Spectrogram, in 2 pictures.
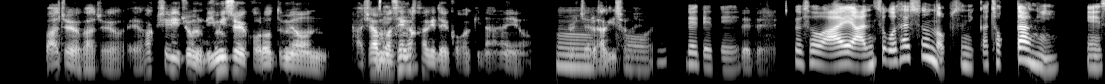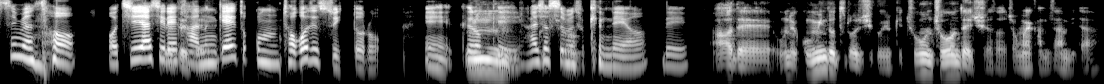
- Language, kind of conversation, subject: Korean, advice, 여유로 하는 지출을 하면 왜 죄책감이 들어서 즐기지 못하나요?
- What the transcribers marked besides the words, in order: in English: "리밋을"; other background noise; laughing while speaking: "쓰면서"; laughing while speaking: "음"; laughing while speaking: "좋겠네요"; sniff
